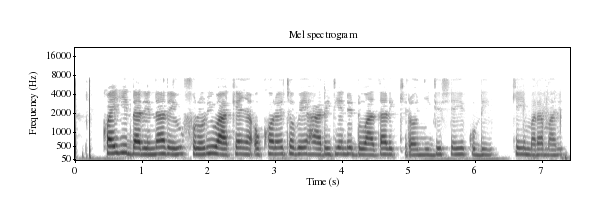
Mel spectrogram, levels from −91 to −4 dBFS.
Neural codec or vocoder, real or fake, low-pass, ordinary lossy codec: none; real; 7.2 kHz; none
